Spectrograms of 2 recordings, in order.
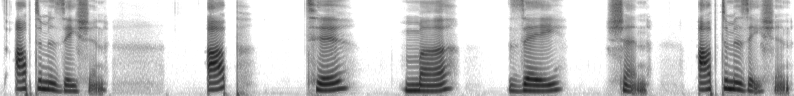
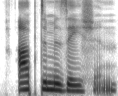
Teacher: The stress is on the Z syllable.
